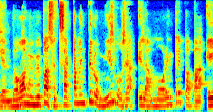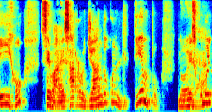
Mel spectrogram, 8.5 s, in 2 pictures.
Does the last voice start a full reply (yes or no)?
no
